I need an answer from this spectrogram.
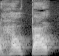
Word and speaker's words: help out: It's a stop sound, okay? So help out, stop it right at the T.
